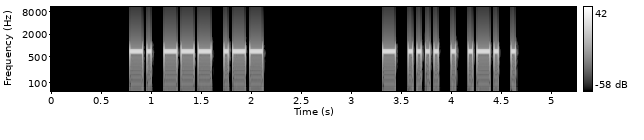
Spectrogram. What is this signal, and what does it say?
Morse code, heard as a keyed tone, about 28 wpm, 700 Hz. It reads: NOW THERE
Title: 4x Word-Spacing - Sentences from Top 100 Words - 28wpm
